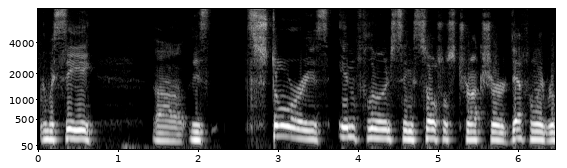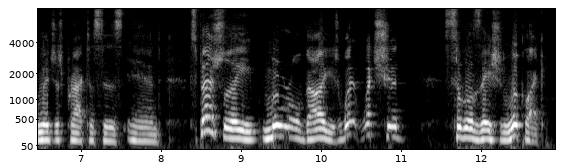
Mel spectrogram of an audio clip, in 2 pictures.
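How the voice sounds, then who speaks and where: A man giving an informal introductory lecture in a conversational, somewhat halting way. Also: mid-range voice, dark tone.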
